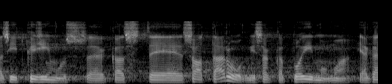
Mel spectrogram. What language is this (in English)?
Estonian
